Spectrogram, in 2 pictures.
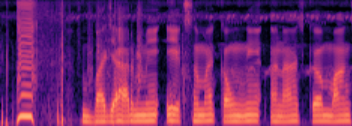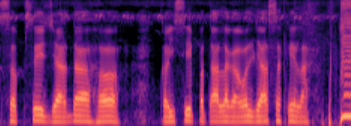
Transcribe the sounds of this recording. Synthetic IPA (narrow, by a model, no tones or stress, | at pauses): baːd͡ʒaːɾmẽeːksəməjkəʊneənaːd͡ʒkamãːŋɡsəbsed͡ʒjaːd̪aɦɛ | kəɪsepət̪aləɡaːwəld͡ʒaːsəkeːlaː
